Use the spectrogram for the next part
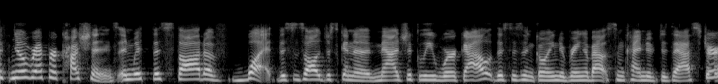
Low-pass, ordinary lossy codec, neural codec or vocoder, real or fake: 7.2 kHz; Opus, 32 kbps; none; real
